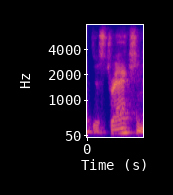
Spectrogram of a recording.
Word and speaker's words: distraction: Again, T-I-O-N, French in origin. Take a good look. It's pronounced shun, not spelled shun.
